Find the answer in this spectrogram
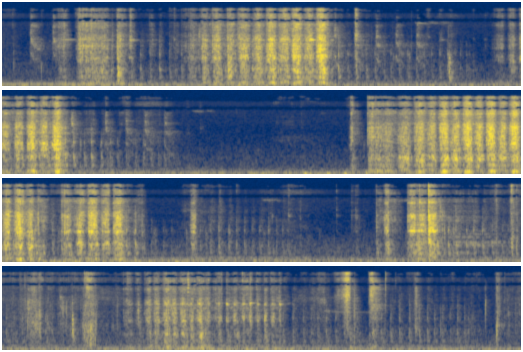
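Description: A blade cutting and scraping a notch into a tulip poplar fireboard, in bouts of rapid strokes a few seconds long with short pauses between.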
